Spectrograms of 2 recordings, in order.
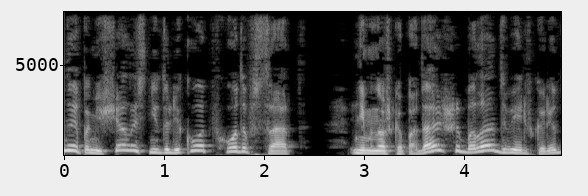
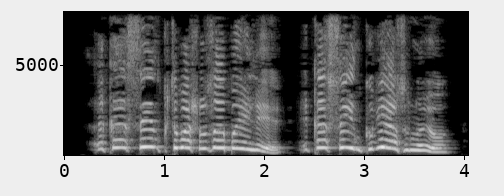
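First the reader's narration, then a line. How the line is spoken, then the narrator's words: Shouted after, maid. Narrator (Russian): крикнула вслед Насте горничная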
